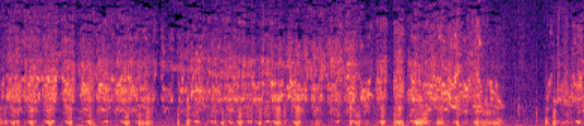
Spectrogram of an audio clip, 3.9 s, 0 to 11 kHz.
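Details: At an Estonian Black stork nest during feeding, 7 June 2019, 16:18. A quick, rattling stream of squealing notes lasts over three seconds, then drops off abruptly before a few last notes.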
